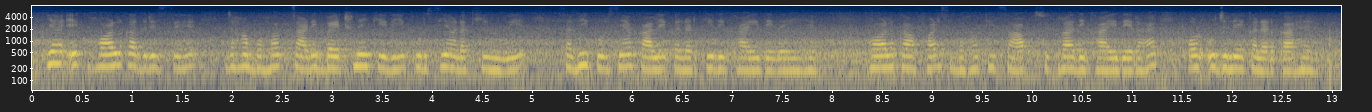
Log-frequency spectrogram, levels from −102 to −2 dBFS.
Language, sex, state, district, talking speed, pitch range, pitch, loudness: Hindi, female, Jharkhand, Sahebganj, 190 wpm, 190-220 Hz, 205 Hz, -23 LUFS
